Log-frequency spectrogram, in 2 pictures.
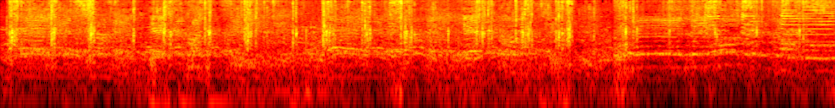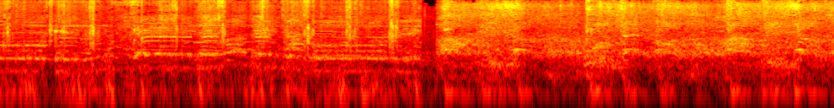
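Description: A large protest crowd outside Partido Socialista (PSOE) headquarters in Las Palmas de Gran Canaria chants loudly and continuously against the investiture agreements between the PSOE and the independentists, voices blending into a dense, rhythmic roar with repeated shouted slogans and bursts of cheering throughout.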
